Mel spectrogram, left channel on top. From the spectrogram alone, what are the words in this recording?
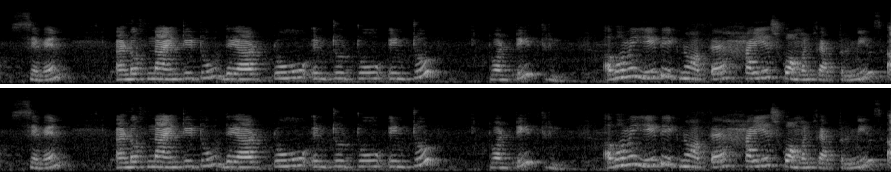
7 and of 92 they are 2 into 2 into 23. अब हमें ये देखना होता है हाईएस्ट कॉमन फैक्टर, मीन्स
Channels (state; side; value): identical; both; correlation 1.00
